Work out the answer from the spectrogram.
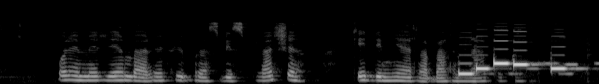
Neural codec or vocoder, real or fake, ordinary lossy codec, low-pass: none; real; none; 7.2 kHz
